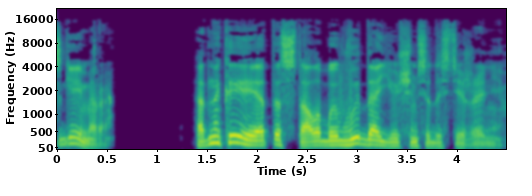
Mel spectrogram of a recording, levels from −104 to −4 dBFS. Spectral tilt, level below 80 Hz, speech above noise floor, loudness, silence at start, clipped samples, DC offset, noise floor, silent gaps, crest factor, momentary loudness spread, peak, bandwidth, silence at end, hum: -4.5 dB/octave; -54 dBFS; over 72 dB; -18 LUFS; 0 s; under 0.1%; under 0.1%; under -90 dBFS; 0.57-1.34 s; 18 dB; 12 LU; 0 dBFS; 16 kHz; 0.05 s; none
